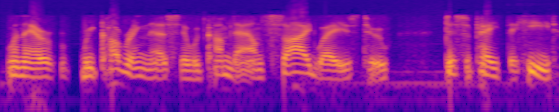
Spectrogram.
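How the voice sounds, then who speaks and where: Very deep gravelly man on radio. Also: unhurried, fairly bright tone, dry recording, lo-fi sound. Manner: rambling, with many restarts and filler sounds. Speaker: radio show co-host presenting news segments. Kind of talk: casual radio chat.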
